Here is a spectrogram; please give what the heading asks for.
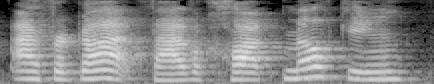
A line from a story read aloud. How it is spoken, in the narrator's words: gasped Minnie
